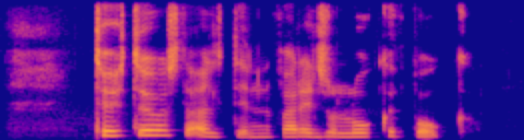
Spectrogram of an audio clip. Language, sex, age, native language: Icelandic, female, 14, Icelandic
